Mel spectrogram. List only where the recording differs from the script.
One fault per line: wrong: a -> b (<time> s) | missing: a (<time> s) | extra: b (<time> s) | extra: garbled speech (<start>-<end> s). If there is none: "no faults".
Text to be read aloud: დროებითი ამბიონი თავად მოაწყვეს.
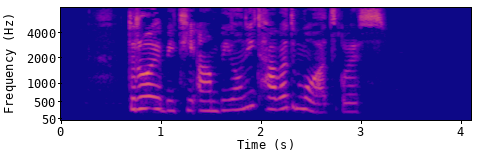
no faults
